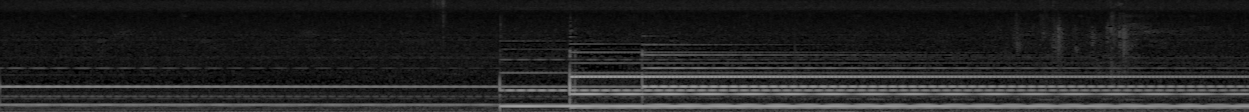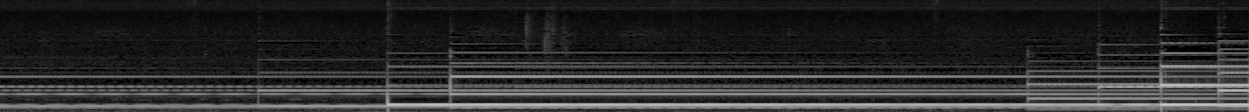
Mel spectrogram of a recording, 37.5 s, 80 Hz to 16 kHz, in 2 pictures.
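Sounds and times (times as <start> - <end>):
Tibetan singing bowl ringing: 0.0 - 37.4.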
